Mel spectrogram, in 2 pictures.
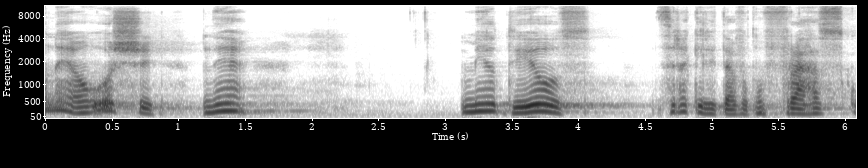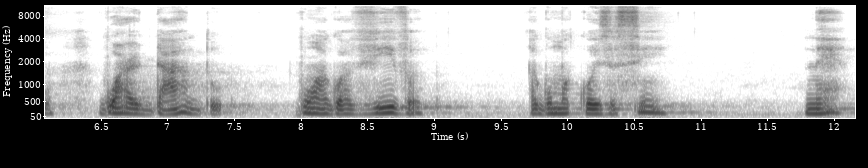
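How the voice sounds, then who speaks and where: Woman, missionary, informal Bible devotional, gravelly, husky, conversational, echoing reverb. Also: sits low, mellow. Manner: conversational, keeps asking "né?". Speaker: missionary preacher.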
